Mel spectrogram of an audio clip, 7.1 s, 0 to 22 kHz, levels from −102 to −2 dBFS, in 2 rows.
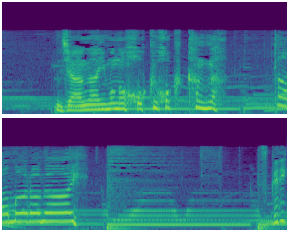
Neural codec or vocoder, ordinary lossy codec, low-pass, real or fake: none; none; none; real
